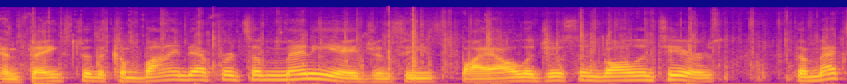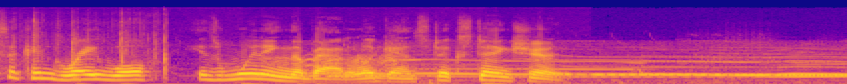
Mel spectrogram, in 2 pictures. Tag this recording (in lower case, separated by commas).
wild animals, animal, speech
